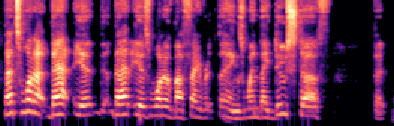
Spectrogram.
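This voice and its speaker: A woman's voice: mid-range voice, a little slow. A woman panelist at a fan convention, chatting casually in a wry, joking way. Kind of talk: casual chat.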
